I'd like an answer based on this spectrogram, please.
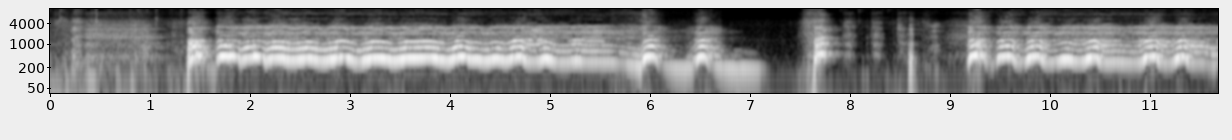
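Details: An agouti Siberian Husky gives a long, wavering howl that rises and falls, then short yodeling bursts, howling at guests while the family sits at the table with food.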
